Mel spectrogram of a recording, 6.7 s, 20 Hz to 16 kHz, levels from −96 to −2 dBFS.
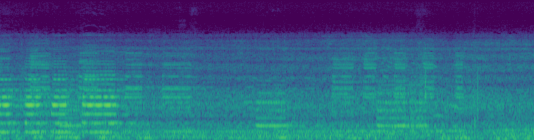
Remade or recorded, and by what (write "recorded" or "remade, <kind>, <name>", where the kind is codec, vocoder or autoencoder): recorded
